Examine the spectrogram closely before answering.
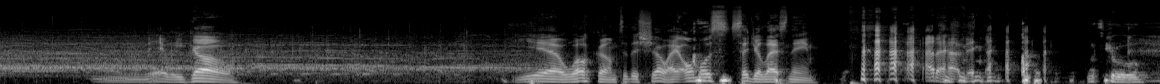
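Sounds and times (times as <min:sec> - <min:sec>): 
applause: 0:00.0 - 0:05.4
speech: 0:01.9 - 0:02.5, 0:05.2 - 0:10.1, 0:10.9 - 0:11.5
laughter: 0:08.6 - 0:10.6.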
